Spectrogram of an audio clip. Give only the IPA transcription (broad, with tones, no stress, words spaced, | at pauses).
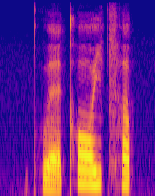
kʷʰɛː˨˩kʰɔː˥jt͡sʰɐ˥p̚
